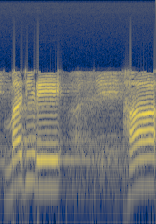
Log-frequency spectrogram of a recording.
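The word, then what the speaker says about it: مَجْرٰىهَا: مجرے. ہا الف زبر ہا.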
